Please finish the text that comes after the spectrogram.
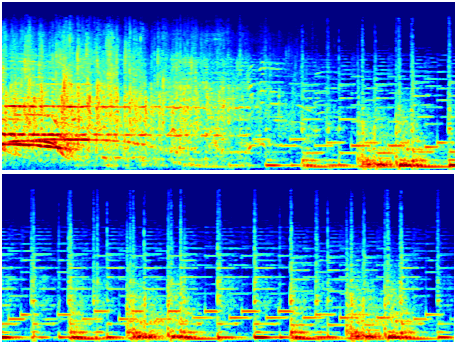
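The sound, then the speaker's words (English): A burst of audience applause and cheering fills the first couple of seconds, then fades as a steady, rhythmic musical beat takes over for the rest. “And y'all give it up for your host,”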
